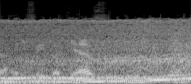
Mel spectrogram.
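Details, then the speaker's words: VZ Commodore 6.0L V8 after repair of rough running, P0300 random misfire and one bank running lean, fuel trims now normal: strong, steady note rising and holding cleanly with no stumble or miss; normal revving. "here is a video of it running out oil and a few revs just to show it's running perfectly now"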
